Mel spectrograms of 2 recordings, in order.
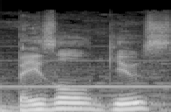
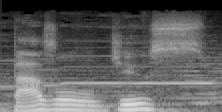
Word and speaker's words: Bazelgeuse: Turns out it's, probably gonna pronounce this wrong, a Bazelgeuse, a Bazelgeuse, Basil, it sounds like Beetlejuice.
